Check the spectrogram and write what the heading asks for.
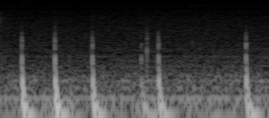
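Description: A stylus tapping and knocking on a tablet screen while handwriting: a series of short, irregular soft taps, several in the first second and another near the end.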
